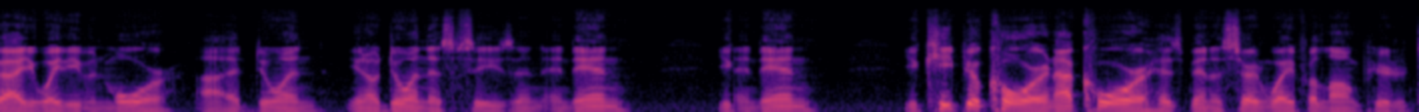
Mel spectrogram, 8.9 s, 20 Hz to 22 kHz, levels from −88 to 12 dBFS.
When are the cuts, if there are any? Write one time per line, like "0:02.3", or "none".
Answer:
0:01.2
0:02.1
0:02.8
0:04.6

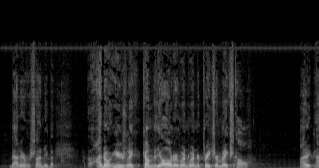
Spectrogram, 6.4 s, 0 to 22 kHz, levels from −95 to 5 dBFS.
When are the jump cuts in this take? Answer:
0:02.8
0:03.7
0:04.6

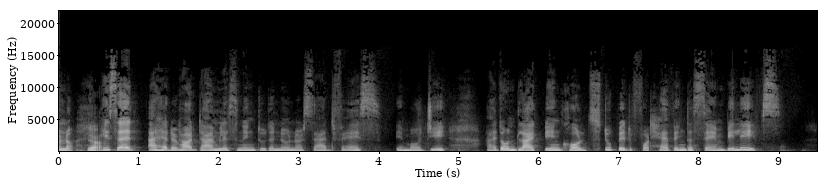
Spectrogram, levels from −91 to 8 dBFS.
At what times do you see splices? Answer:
0:01.5
0:03.1
0:05.5
0:07.4

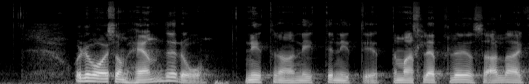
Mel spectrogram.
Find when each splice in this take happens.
0:01.1
0:02.4
0:04.1

